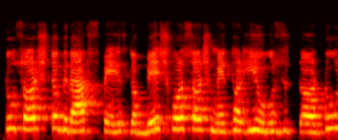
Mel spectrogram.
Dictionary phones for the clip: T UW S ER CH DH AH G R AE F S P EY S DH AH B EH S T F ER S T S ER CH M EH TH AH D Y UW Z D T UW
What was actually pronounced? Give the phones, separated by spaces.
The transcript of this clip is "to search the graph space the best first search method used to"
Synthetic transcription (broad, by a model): T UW S ER CH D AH G R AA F S P EY S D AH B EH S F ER T S ER CH M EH T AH D Y UW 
